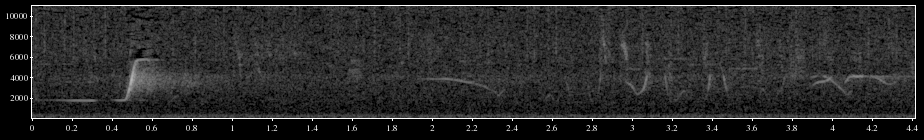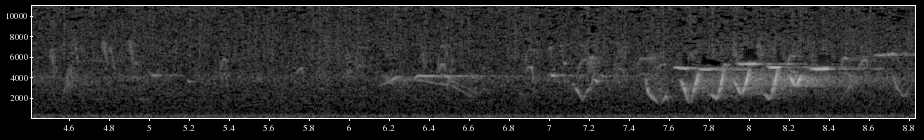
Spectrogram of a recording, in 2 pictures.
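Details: A red-capped robin, a spring and summer visitor to ponds in woodland, gives a sharp rising note, then a quick dry burst of high ticking notes near the end. Faint chirps and a steady low rumble sit behind.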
